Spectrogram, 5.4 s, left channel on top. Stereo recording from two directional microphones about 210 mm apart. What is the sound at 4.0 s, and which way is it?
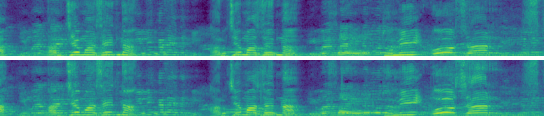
Speech, 30° left (ahead or behind).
